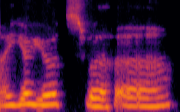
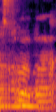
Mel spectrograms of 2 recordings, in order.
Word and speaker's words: yuyutsavaḥ: Not swaha. No, not swaha. That's what I was telling you. Swavaha. Yeah. Samavetā yuyutsavaḥ. No, not swaha. Swaha. Not swaha. Put your eyes on that word and see what is written there.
